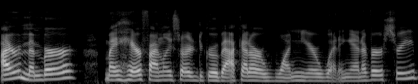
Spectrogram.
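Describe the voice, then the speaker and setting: A woman speaks very fast at a medium pitch. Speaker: yoga teacher and spiritual healer vlogger. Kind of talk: personal storytelling vlog. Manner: loud and upfront.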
